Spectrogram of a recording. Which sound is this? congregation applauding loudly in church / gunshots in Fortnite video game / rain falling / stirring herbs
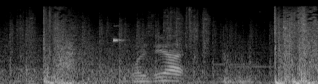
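gunshots in Fortnite video game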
